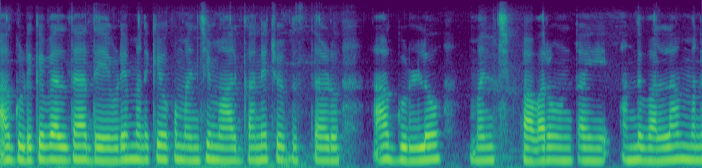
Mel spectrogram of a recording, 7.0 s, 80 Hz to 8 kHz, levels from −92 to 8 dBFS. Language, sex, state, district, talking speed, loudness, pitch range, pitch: Telugu, female, Andhra Pradesh, Chittoor, 155 wpm, -16 LUFS, 175-185 Hz, 180 Hz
